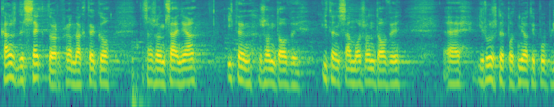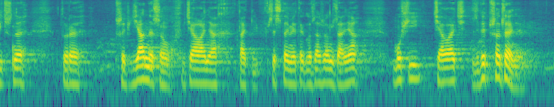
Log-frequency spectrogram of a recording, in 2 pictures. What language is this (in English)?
Polish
